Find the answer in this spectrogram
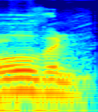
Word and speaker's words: Hoven: yet no Oren okay Oren so it doesn't rhyme with oven cuz it's felt like oven with a h we're done here we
